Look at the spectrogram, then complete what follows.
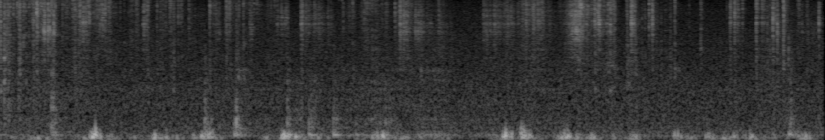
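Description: Thin craft wire being wrapped around a wire pendant frame and pulled through by hand: irregular light knocks and rattling as the long wire moves and taps against the frame and work surface.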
